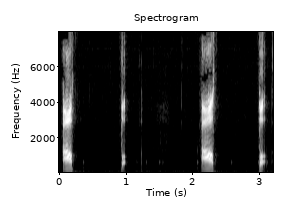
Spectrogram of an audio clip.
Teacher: the middle part of the tongue goes to the roof of the mouth, as well as the tip, which is called the ra's. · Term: al-itbaq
